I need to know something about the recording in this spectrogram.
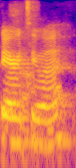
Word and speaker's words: Baratua: So Baratua. It rhymes with Barracuda.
